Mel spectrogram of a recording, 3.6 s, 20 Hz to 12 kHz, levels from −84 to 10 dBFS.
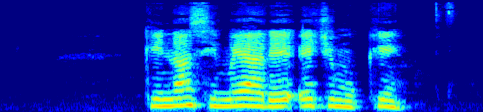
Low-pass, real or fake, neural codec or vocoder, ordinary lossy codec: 10.8 kHz; fake; vocoder, 24 kHz, 100 mel bands, Vocos; AAC, 32 kbps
